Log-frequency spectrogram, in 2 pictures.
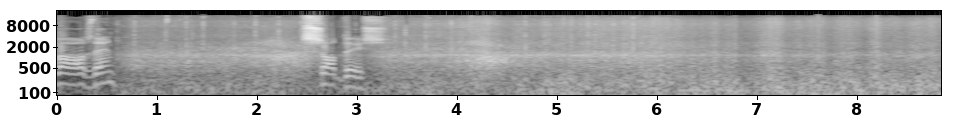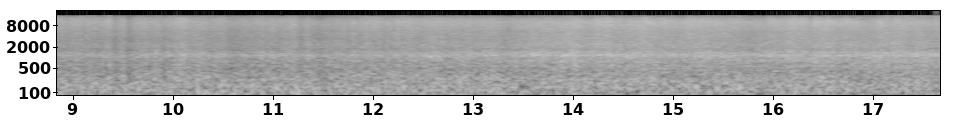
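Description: Bicycle tyres roll and hum on a paved road.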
